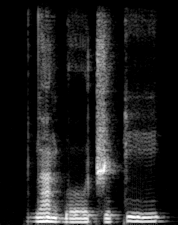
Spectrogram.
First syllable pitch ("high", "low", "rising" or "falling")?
high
